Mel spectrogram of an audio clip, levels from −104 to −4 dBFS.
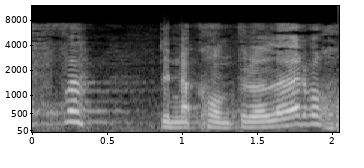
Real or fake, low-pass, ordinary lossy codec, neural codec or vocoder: fake; 7.2 kHz; AAC, 32 kbps; codec, 16 kHz, 8 kbps, FreqCodec, larger model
